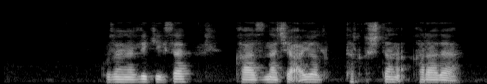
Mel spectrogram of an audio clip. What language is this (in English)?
Uzbek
